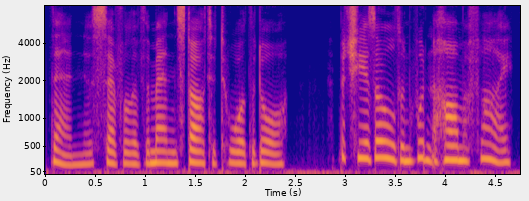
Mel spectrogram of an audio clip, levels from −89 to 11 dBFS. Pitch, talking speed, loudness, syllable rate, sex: 220 Hz, 240 wpm, -18 LUFS, 5.7 syllables/s, female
